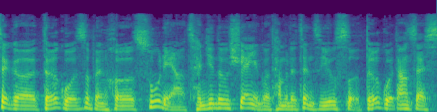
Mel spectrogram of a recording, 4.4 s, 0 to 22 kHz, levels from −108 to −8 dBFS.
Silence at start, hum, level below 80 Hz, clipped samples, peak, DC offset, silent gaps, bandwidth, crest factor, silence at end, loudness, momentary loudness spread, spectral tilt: 0 s; none; -54 dBFS; under 0.1%; -2 dBFS; under 0.1%; none; 13 kHz; 20 dB; 0 s; -23 LUFS; 3 LU; -6 dB/octave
